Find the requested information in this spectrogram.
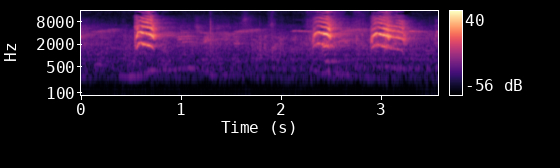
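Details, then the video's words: Indian ringneck parakeet uttering three harsh, grating squawks, one early and a close pair near the end, over a quiet hum. "Natural Voice of Parrot"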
